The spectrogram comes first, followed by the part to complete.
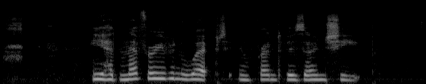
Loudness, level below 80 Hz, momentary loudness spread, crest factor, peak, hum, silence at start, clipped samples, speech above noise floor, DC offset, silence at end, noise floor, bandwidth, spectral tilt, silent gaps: -34 LUFS; -74 dBFS; 11 LU; 18 dB; -18 dBFS; none; 0.05 s; under 0.1%; 34 dB; under 0.1%; 0.7 s; -67 dBFS; 13.5 kHz; -4 dB/octave; none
